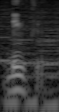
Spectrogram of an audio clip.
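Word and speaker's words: リンク: It's simply Link, and his Japanese name, as shown here, is Rinku. But before I go on, I want to note about the not directly the pronunciation of certain words, but the accenting, like epona versus epona, or epona.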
